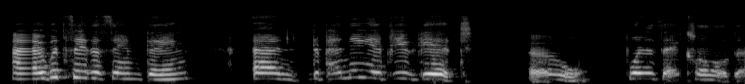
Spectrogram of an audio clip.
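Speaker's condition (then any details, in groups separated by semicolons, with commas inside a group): Cerebral palsy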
